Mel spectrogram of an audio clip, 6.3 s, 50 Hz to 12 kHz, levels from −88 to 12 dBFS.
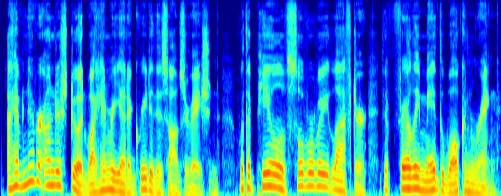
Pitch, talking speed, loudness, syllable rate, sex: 125 Hz, 200 wpm, -17 LUFS, 6.2 syllables/s, male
